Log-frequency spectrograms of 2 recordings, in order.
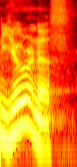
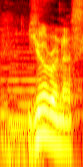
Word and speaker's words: Uranus: might not be possible Uranus yeah that's what I'm thinking and thing with the pronounciation on the first syllable right rod yeah we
